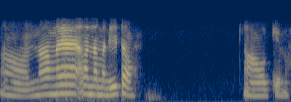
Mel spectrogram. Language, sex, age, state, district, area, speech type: Malayalam, other, 30-45, Kerala, Kozhikode, urban, conversation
